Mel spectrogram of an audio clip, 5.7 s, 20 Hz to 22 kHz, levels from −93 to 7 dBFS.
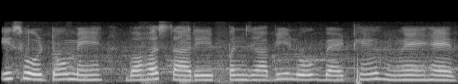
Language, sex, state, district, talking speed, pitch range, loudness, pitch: Hindi, female, Uttar Pradesh, Lucknow, 105 wpm, 220-245 Hz, -15 LUFS, 225 Hz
